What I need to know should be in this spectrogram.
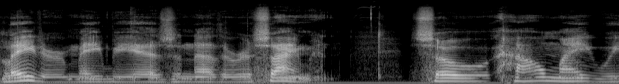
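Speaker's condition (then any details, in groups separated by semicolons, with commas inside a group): ALS; abnormally slow voice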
